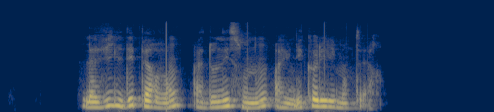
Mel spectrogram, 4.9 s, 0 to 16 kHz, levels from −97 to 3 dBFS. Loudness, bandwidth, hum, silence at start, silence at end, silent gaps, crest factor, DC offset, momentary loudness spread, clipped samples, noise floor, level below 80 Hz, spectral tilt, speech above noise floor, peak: -26 LUFS; 6.6 kHz; none; 0.85 s; 1.2 s; none; 20 dB; under 0.1%; 13 LU; under 0.1%; under -90 dBFS; -66 dBFS; -10 dB/octave; over 65 dB; -8 dBFS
